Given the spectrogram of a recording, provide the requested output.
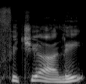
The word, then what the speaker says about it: uffiċjali: Issa, meta aħna mbagħad niġu għal kliem liħol li semmejt uffiċjali, pereżempju, jew uffiċini, l-aċċent m'għadux fuq iċċ. Imma fil-każ ta' uffiċjali, l-aċċent sar fuq ja, fuq is-sillaba ta' qabel tal-aħħar. U l-istess uffiċini fuq ċi.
